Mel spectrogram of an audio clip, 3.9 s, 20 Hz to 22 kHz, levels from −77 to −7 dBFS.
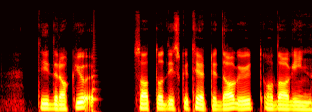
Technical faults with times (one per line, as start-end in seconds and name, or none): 1.15-1.69 long network dropout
